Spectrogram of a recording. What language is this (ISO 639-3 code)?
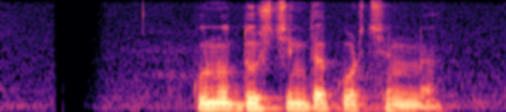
ben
